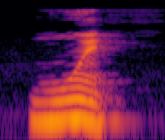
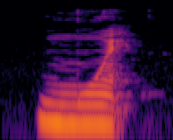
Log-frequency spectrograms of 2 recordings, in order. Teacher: Fíjense que se escribe muets, pero no pronuncio la TS, simplemente es mue. Esto porque la palabra acaba tanto como con T como con S. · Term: letra muda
